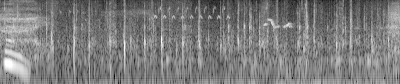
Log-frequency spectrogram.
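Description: A voiced sigh falling in pitch at the start, then a run of short sharp clicks and knocks like hooves of a horse-drawn carriage clip-clopping, with a brief quick run of high ticks in the middle.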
